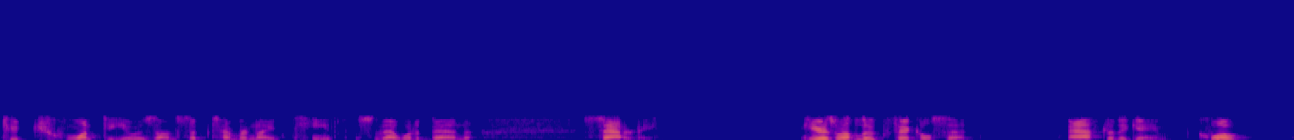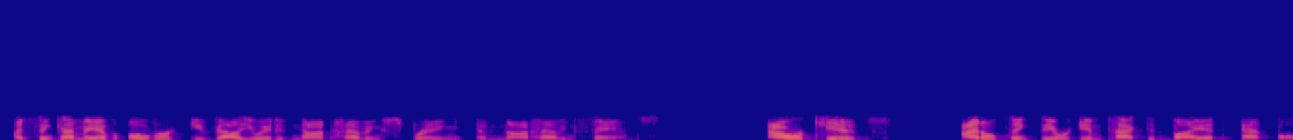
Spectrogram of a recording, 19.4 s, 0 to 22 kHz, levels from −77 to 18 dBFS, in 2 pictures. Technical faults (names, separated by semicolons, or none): AMR narrowband mobile codec; drift correction step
